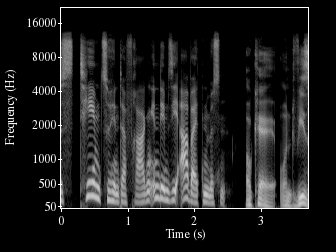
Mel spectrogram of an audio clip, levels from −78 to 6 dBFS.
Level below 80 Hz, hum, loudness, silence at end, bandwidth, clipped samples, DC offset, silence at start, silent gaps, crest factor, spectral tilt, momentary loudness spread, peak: -40 dBFS; none; -20 LUFS; 0 s; 14 kHz; under 0.1%; under 0.1%; 0 s; none; 16 dB; -4.5 dB/octave; 9 LU; -4 dBFS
